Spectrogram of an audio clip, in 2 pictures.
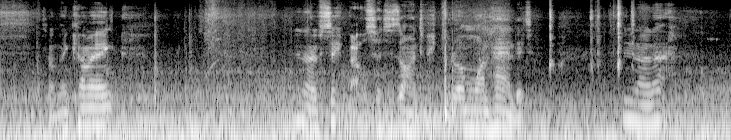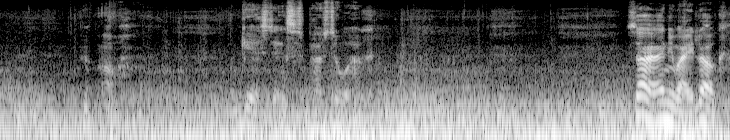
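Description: A car engine hums steadily with road noise.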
